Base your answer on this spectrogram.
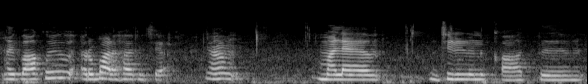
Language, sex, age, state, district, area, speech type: Tamil, female, 30-45, Tamil Nadu, Mayiladuthurai, urban, spontaneous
